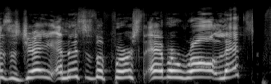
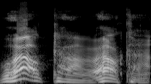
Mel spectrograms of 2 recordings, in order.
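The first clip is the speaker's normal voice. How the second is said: put-on wrestling announcer voice; 3 dB quieter than usual. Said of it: "Can you give me a bit of Vince?".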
